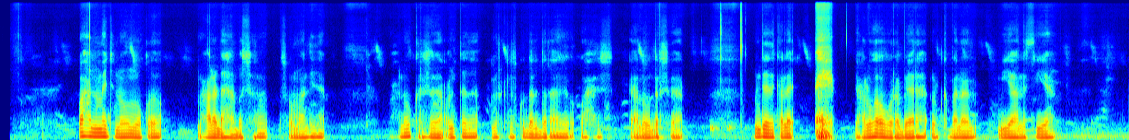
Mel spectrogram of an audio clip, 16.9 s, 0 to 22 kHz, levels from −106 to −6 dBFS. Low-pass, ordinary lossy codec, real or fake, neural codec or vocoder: 19.8 kHz; none; fake; autoencoder, 48 kHz, 128 numbers a frame, DAC-VAE, trained on Japanese speech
